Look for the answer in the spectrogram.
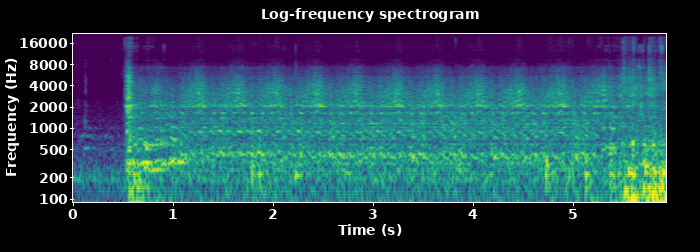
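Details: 1971 Chevy Cheyenne C10, snowy cold start: silence, then a loud, uneven cranking churn that keeps going and swells near the end as it struggles to catch, then runs. Hard starting when cold.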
